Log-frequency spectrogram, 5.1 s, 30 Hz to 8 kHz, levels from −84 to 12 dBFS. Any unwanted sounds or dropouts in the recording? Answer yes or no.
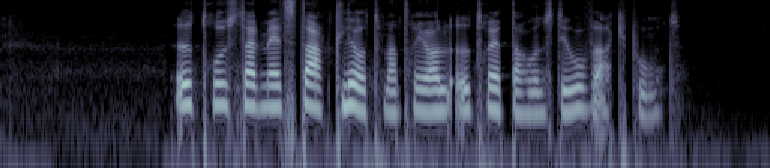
no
